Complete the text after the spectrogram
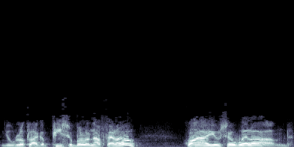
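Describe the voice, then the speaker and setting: A man's voice: a little high, big pitch swings, normal speed, creaky, breathy edge, exaggerated voice. A man playing a pompous, sardonic British general and vain playwright in a 1970s radio drama, speaking in florid, theatrical style with a British accent. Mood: mocking, commanding. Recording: dull lo-fi vintage radio broadcast.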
